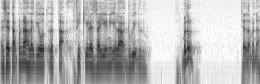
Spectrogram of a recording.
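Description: Against a quiet background, a man speaks at a moderate pace with long, frequent pauses, a fairly high pitch with ordinary variation, and a dry sound with no echo. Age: 40s. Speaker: forex trading coach. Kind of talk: motivational talk. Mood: earnest, heartfelt. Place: studio. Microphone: studio mic.

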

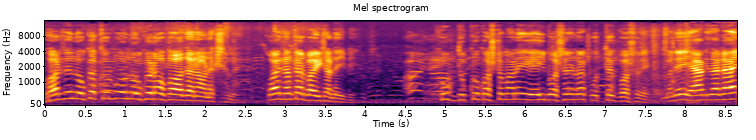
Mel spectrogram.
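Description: With lively intonation and an extremely high pitch, a man speaks in a dry recording with no echo and light background noise. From northern Bangladesh. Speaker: river erosion victim. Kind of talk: interview testimony. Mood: distressed, lamenting hardship. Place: waterside.

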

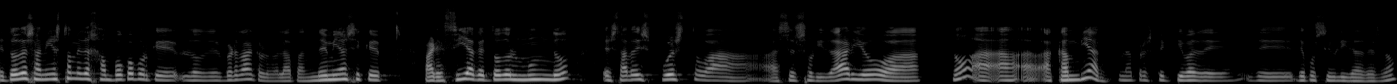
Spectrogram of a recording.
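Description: Her voice, medium in pitch with a dark, mellow tone, moves at a moderate pace with ordinary pitch variation and big swings in loudness. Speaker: audience member. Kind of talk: question from audience. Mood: reflective, engaged. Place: hall. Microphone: handheld.

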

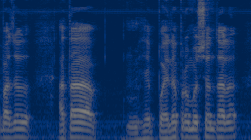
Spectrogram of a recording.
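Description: This man has an unremarkable speaking voice. His pitch is medium. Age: 50s. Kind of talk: interview. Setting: radio studio.

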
